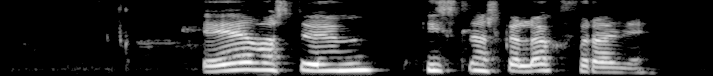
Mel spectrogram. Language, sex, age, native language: Icelandic, female, 40-49, Icelandic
